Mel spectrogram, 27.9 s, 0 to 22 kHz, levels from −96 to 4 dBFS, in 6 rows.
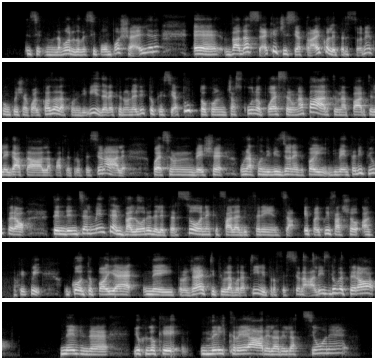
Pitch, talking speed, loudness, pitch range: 185 Hz, 195 wpm, -19 LUFS, 165-230 Hz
